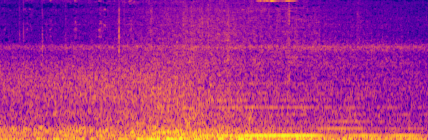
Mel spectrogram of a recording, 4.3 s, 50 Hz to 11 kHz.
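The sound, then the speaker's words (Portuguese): Two cars rumble up and come to a halt at a door on a deserted street after 10 o'clock on a Wednesday night, engines running steadily with a low droning hum and a faint brake squeal, no voices. “Passa das 10 horas quando 2 carros param à porta do Rádio Clube Português.”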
